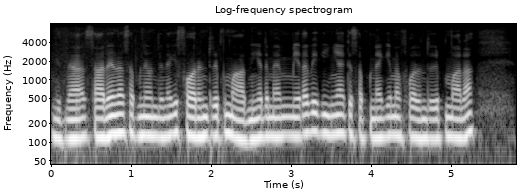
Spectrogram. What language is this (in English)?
Dogri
